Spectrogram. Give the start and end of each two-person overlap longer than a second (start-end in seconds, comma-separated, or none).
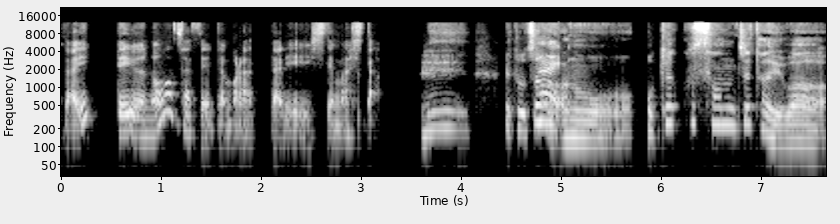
none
